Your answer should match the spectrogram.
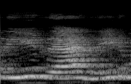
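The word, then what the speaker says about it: read: रीड देखो रीड रीड बोलते अलग-अलग है। इन्हें रीड रेड रीड बोलते हैं। पर ये इनकी स्पेलिंग सेम होती है। रीड रीड रीड spelling same है पर कन्वर्सेशन अलग है।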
